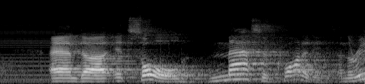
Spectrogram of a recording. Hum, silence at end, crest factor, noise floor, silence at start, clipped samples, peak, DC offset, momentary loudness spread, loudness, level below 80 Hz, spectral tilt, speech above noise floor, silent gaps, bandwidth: 60 Hz at -55 dBFS; 0 s; 16 dB; -45 dBFS; 0 s; under 0.1%; -4 dBFS; under 0.1%; 15 LU; -20 LUFS; -64 dBFS; -6 dB/octave; 25 dB; none; 9.4 kHz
